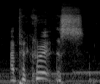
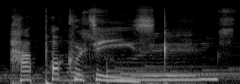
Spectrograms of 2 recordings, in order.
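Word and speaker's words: Harpocrates: I never remember how to say his name Hypocrites hypocrite I might just call him ha of dread in is oh it's h hypocrates thank you so much uh e yes might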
